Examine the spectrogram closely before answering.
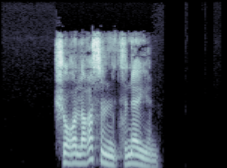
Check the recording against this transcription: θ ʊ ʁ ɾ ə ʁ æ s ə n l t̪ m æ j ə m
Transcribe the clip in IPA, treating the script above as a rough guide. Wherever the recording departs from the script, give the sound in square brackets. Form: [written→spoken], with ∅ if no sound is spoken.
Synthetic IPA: [θ→ʃ] ʊ ʁ [ɾ→l] ə ʁ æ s ə n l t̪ [m→n] æ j ə [m→n]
